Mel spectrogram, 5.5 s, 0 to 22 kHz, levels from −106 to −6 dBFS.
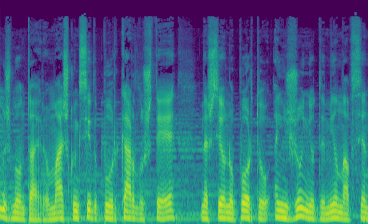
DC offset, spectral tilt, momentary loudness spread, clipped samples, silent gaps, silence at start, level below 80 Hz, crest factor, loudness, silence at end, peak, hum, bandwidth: under 0.1%; -7 dB/octave; 4 LU; under 0.1%; none; 0 s; -44 dBFS; 12 dB; -20 LUFS; 0 s; -6 dBFS; none; 15.5 kHz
